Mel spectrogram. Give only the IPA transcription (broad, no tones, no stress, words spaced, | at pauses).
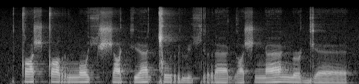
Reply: tˤʌʃtˤur ŋɔçʃɑ kʲæǀur lʲʊçræɡɑʃ ŋæŋə˞ ɡʲɛ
